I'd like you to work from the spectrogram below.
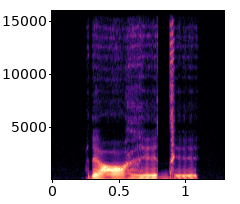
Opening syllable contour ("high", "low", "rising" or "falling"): low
